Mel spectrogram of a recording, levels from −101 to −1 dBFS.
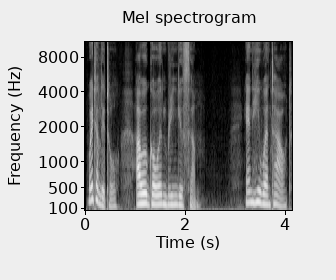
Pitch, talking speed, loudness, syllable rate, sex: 175 Hz, 200 wpm, -17 LUFS, 5.3 syllables/s, female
